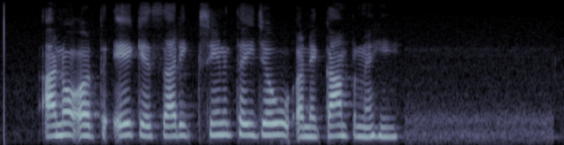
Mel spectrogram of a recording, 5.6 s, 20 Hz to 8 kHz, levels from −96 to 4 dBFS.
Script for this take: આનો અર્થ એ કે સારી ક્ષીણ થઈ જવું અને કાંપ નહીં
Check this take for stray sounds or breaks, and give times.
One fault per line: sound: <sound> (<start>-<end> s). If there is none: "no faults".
no faults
